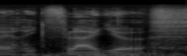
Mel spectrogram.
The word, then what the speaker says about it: Eric Flag: Eric Flag, ça s'écrit ça comme ça se prononce, et c'est aussi pour ça que j'ai choisi ce, nom.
